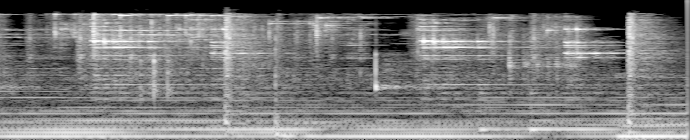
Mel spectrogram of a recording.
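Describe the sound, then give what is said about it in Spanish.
Coins clink against each other in a few bright, scattered metallic taps with short ringing tails, over a steady low background hum. “Y empieza a prestar atención a qué sensaciones se despiertan mientras tú vas recibiendo cada una de estas monedas.”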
